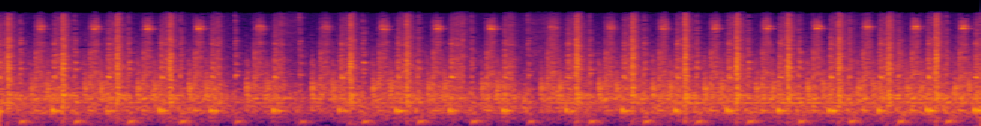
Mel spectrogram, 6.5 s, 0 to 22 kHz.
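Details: Cub Cadet 122 with weak, intermittent spark from worn points, primed: regular cranking chuffs about three per second with sharp ticks, turning over but never catching and running; may need carb cleaner.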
